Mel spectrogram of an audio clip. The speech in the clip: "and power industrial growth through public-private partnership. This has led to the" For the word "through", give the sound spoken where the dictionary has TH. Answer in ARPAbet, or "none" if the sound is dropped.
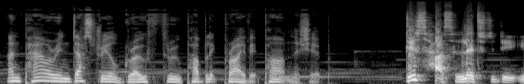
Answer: TH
